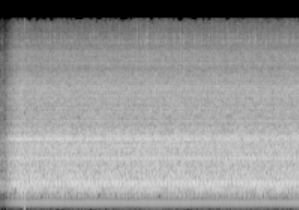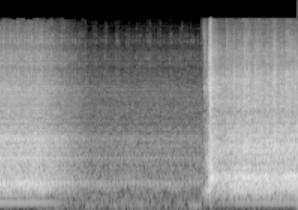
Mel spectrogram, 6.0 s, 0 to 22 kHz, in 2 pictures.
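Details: RF45-style milling machine (AMA 45, Taiwanese) geared head after a gearbox rebuild for a rattle, less backlash in the gear train, resealed and refilled with recommended gear oil: even, steady gear whir with no knocking or grinding, then spins down and restarts; noticeably quieter and smoother than before.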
